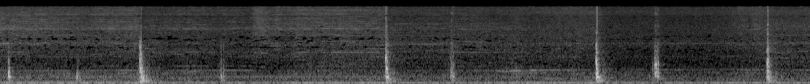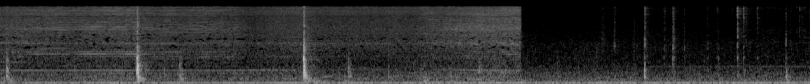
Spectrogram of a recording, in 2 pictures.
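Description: Sharp clicks every second or two as a tube wrench is pressed through a plastic pond liner to punch bolt holes around a PVC bottom-drain fitting. A steady hiss underneath cuts off abruptly about thirteen seconds in.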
